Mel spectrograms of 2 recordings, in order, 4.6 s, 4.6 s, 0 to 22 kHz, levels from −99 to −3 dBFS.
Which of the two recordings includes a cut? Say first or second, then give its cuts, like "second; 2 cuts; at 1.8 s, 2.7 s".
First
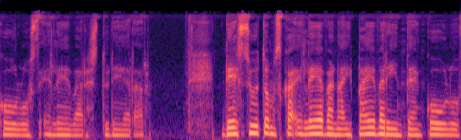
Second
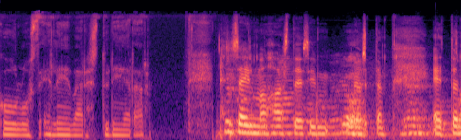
second; 2 cuts; at 2.2 s, 3.6 s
